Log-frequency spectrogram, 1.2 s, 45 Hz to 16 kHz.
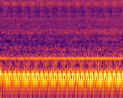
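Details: Mazda 3 gasoline engine at idle, misfire questioned: low idle with a slightly uneven, pulsing beat rather than a smooth hum; rough idle, possibly a misfire.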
